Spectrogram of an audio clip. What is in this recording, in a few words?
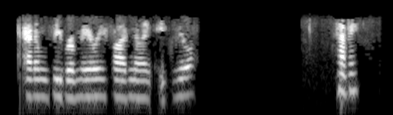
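police dispatch radio, scanner; TOPAZ Regional Wrlss Cooperative (TRWC) - Mesa Simulcast; Mesa PD Dptmnt; 1 Fiesta Dispatch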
